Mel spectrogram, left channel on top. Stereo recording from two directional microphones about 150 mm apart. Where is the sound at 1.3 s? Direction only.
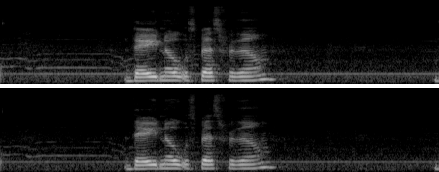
20° left (ahead or behind).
